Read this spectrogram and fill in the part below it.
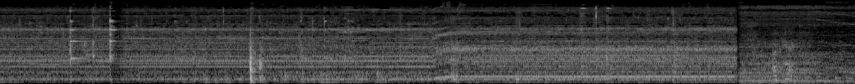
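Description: Electric mixer or blender steadily whirring through challah dough ingredients, with a few clunks and knocks early on, then a constant motor drone that shifts pitch partway through.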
